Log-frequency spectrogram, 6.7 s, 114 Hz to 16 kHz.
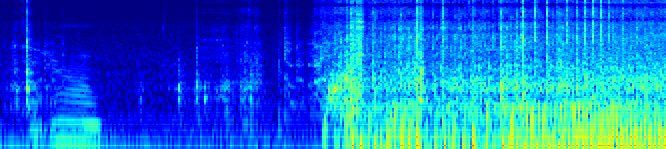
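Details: Garden Machines edger, 3.5 hp Briggs flathead, after refitting the air cleaner with a used filter and new screws: a few quiet pulls, then it catches and settles into a steady, even buzz with no misses, a healthy start and run.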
